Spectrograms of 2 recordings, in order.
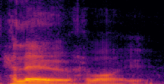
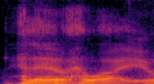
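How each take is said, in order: First: Clipped RP English accent. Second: RP English accent, again lower; Received Pronunciation greeting. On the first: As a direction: say it in crisp Received Pronunciation. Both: Shown as a demonstration. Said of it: "It's all in the R P accent".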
